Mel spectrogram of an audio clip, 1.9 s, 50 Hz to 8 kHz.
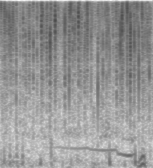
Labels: {"label": "biophony, cascading saw", "recorder": "SoundTrap 600 or HydroMoth"}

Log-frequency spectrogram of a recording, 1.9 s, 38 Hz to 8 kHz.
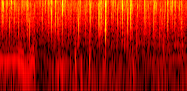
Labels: {"label": "biophony, cascading saw", "recorder": "SoundTrap 600 or HydroMoth"}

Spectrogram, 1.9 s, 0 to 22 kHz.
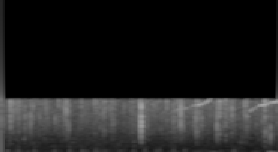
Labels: {"label": "biophony, dolphin", "recorder": "SoundTrap 500"}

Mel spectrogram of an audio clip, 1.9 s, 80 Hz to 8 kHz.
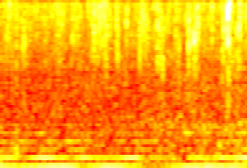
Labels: {"label": "biophony, midshipman", "recorder": "SoundTrap 500"}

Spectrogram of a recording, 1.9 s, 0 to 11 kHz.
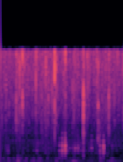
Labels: {"label": "biophony, damselfish", "recorder": "SoundTrap 500"}
{"label": "biophony", "recorder": "SoundTrap 500"}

